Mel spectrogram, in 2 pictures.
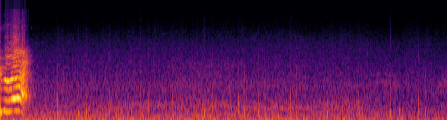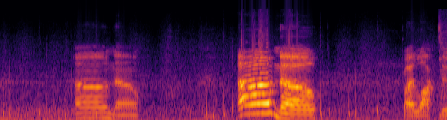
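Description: Footsteps echo on a stone floor.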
